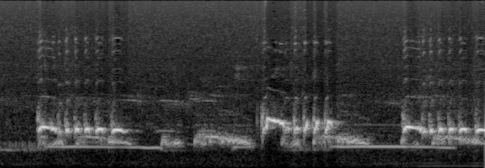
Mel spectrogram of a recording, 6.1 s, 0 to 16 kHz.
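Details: Pet zebra dove singing gacor, a master song for training young or quiet perkutut, recorded on Indonesia's 79th Independence Day. Rapid clipped coo notes give way to longer falling coos, repeated twice, over a faint steady hum.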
